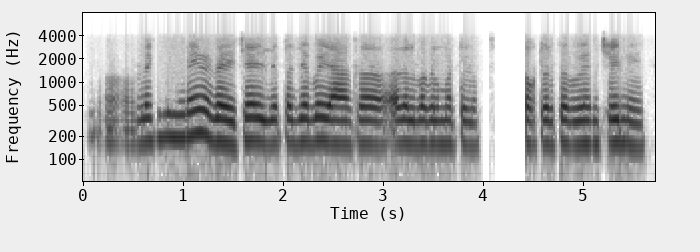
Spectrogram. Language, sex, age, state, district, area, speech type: Maithili, male, 45-60, Bihar, Madhubani, urban, conversation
